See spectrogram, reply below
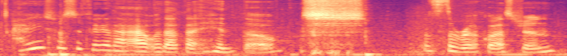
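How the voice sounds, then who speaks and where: A woman's voice: medium pitch, very animated, normal speed, vocal fry, pushed and bright, a little hiss or hum. A young woman giving casual live commentary as she streams a game, sarcastic and self-mocking.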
